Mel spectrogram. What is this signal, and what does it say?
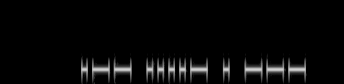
Morse code, heard as a keyed tone, about 21 wpm, 700 Hz. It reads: W4EO
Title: USA Call Signs - 4 Characters - Repeated 3x - 22wpm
